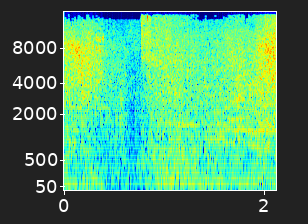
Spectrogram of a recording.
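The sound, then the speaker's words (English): Gunfire and shells from a patrol boat's gun hitting a riverbank, a loud, dense rumbling roar that dips briefly before surging again. “The gunner on the boat starts firing at the shore. The shells obliterate the canopy on Rambo's boat.”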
